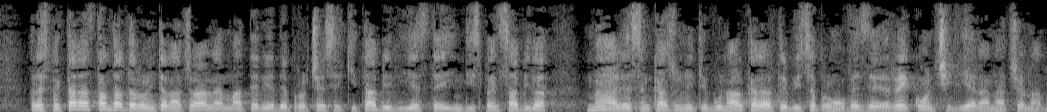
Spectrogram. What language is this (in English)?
Romanian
